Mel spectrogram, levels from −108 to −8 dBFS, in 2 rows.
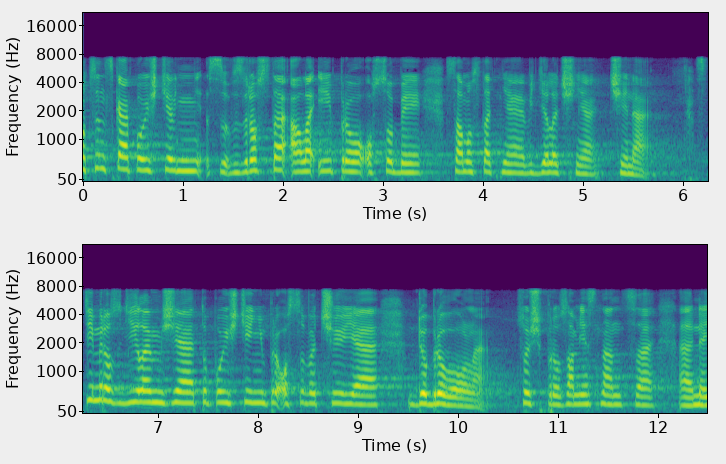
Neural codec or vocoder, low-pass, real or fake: none; 7.2 kHz; real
